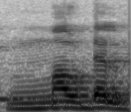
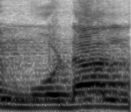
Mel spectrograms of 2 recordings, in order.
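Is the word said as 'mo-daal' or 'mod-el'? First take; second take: mod-el; mo-daal. First: It sounds like 'mod-el' with a short second vowel. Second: It sounds like 'mo-daal' with a long second vowel. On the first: The speaker calls it right. "ये मॉडल होता है" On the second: The speaker calls it wrong. "ये मोडाल नहीं होता"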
